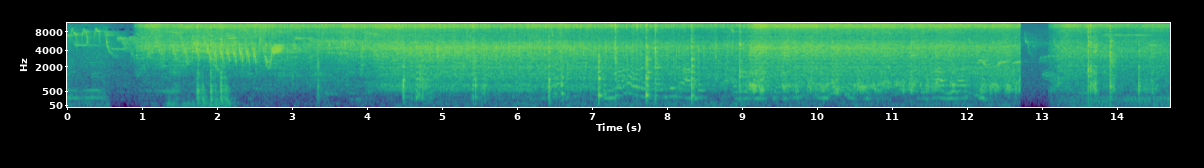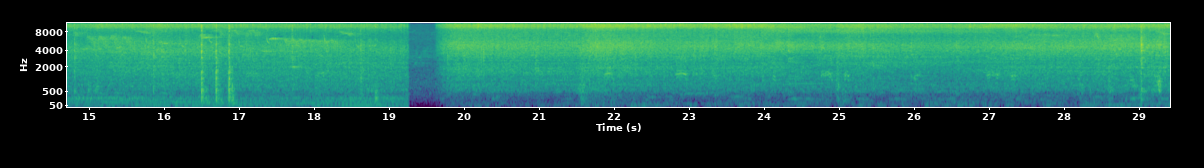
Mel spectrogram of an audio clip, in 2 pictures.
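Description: Food frying in hot mustard oil in a metal kadai: a steady sizzle, with a steel spoon scraping and clinking against the pan as it stirs. The sizzle breaks off briefly twice.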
